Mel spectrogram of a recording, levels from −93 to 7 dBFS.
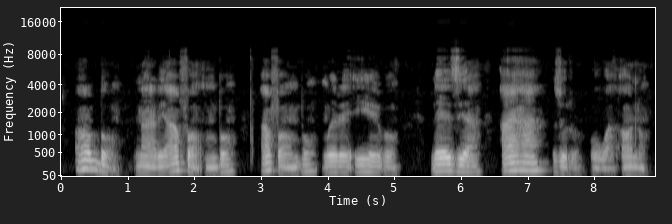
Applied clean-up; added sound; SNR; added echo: none; none; none; none.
